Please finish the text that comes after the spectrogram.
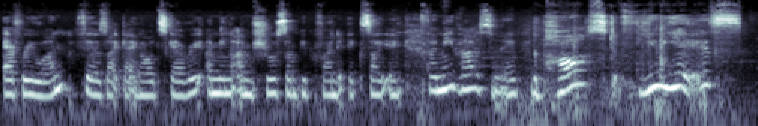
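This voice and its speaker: A woman's voice: medium pitch, normal speed, hardly any pauses, mellow, rough recording. A nineteen-year-old woman with a British accent, chatting candidly to camera in a rambling, frank way with casual swearing. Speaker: vlogger.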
